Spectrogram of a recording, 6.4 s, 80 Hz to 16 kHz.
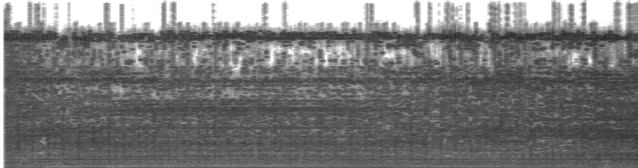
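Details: Ford Focus RS Mk3 turbo petrol engine idling with a light, fairly regular tick, about three a second, over its low hum; source of the ticking unknown.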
